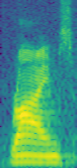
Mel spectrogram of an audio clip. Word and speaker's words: Rhymes: In order to spell that, I'm going to make sure that I have it down. It's Geter, Geter, Rhymes, Rhymes.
